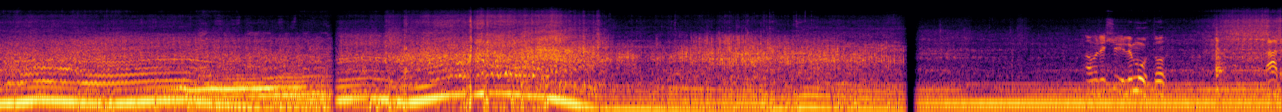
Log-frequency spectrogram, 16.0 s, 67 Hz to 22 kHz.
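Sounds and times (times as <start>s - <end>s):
car engine revving: 0.0s - 12.8s.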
